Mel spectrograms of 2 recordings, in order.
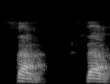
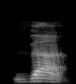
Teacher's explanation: yang satu disebutkan dalam kondisi hamas, dorongan angin, tha. Tha. Yang satu dengan jahar, za.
